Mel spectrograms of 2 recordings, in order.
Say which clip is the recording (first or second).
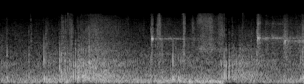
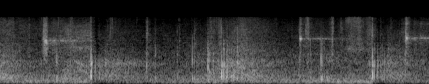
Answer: first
